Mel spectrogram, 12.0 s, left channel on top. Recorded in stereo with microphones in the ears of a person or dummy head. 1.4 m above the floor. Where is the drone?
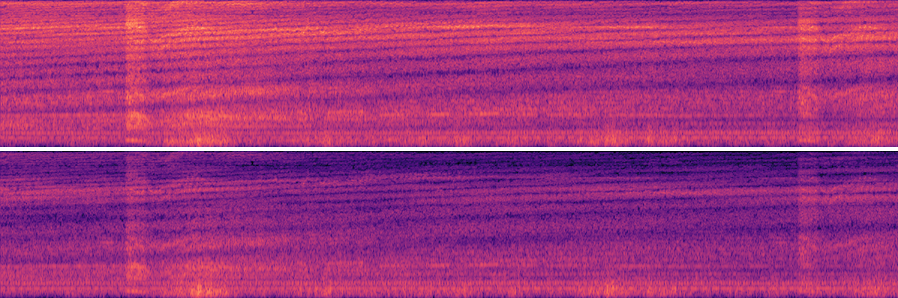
65° left (ahead or behind); by 12.0 s 80° left.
